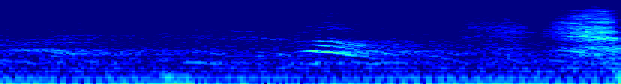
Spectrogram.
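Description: A quiet pause: faint room tone with a faint voice about a second in, then a sharp breath drawn in just before speech resumes.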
